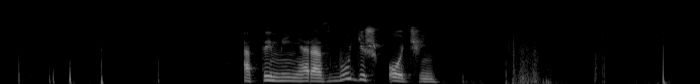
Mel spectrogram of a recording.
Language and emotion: Russian, neutral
